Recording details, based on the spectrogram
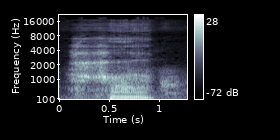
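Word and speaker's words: ح: Today we're gonna talk about the letter number 6 in Arabic, letter Ha. Ha. This is how you pronounce it.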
